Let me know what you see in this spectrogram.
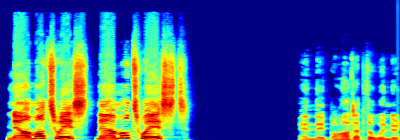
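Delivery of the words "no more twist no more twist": high, loud twittering mouse shout; shouting mice. A narrator's reading. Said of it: "shout at once in little twittering voices".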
